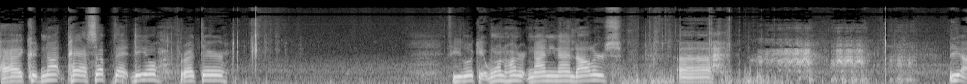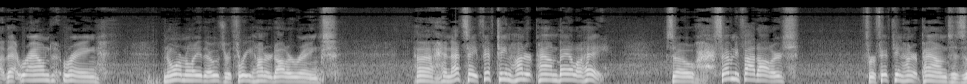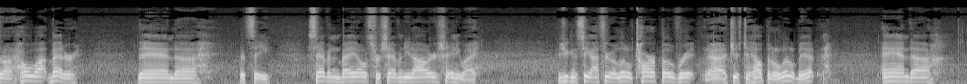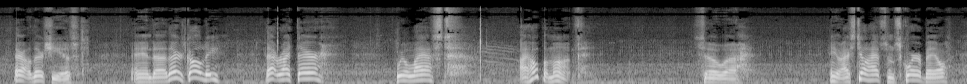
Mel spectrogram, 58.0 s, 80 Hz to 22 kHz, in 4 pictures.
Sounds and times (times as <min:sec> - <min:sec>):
Neigh, whinny: 0:11.2 - 0:13.8, 0:50.7 - 0:51.4.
